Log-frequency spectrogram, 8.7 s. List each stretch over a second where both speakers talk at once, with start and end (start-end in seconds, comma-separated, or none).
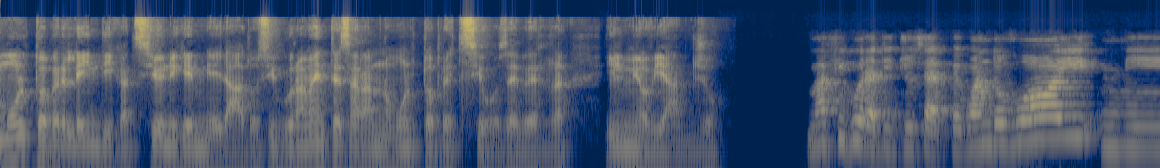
none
